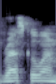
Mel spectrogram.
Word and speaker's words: Raschkovan: Anyhow, your last name to me is impronounceable. Tell me about what it is. My last name is Raschkovan. Raschkovan is from Besereva or something like that.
